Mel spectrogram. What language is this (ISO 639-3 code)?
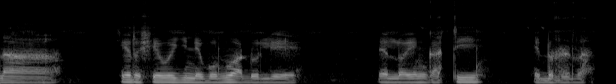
mas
